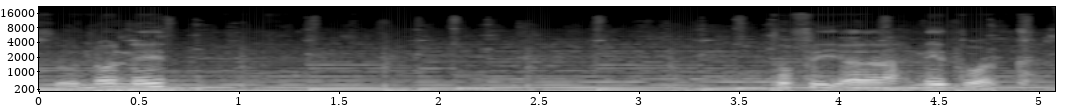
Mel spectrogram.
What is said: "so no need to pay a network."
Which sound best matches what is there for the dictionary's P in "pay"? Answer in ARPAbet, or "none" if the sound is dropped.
F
